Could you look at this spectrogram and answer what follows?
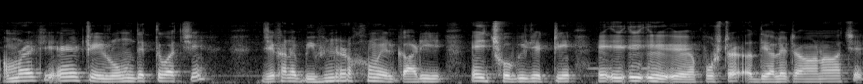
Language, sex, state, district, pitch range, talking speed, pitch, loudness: Bengali, male, Bihar, Katihar, 130-155 Hz, 140 wpm, 140 Hz, -15 LUFS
